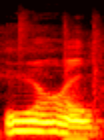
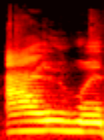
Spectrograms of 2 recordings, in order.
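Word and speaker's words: Aural: i could have said owl roll but that's not how you say it no no it's pronounced oral the same way as oral it's very confusing but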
